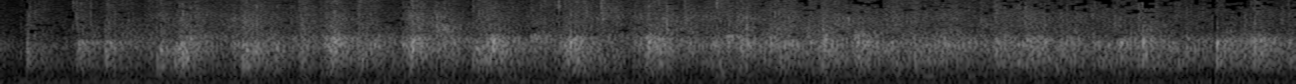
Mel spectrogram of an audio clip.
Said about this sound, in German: Wir sind Ihnen, wir sind dem Bundeskriminalamt und auch den Landeskriminalämtern, die hier mit uns wirklich eng kooperieren, enorm dankbar. Vielleicht auch einmal einen Applaus an Sie.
